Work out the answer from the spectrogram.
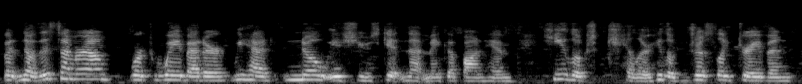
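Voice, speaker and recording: Excitable rambling woman, lo-fi. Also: medium pitch, moderate pace, few pauses. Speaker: channel host and makeup artist. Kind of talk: casual livestream chat. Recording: dull lo-fi sound.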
